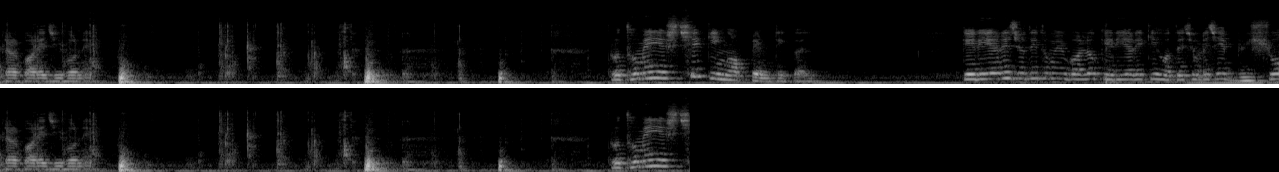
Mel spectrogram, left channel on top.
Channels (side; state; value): right; drops out; at 6.9 s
